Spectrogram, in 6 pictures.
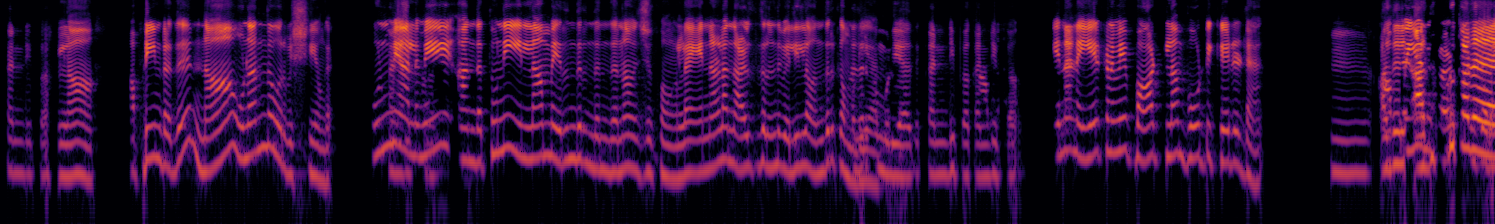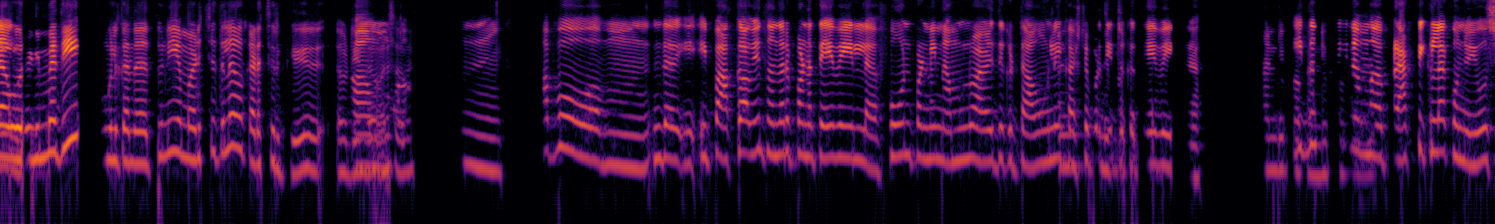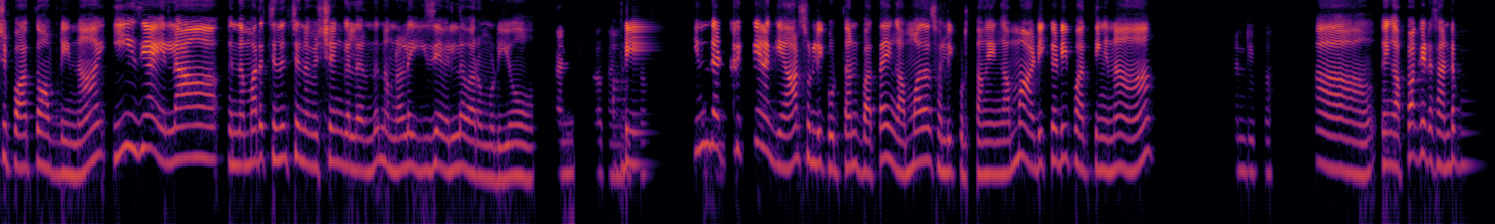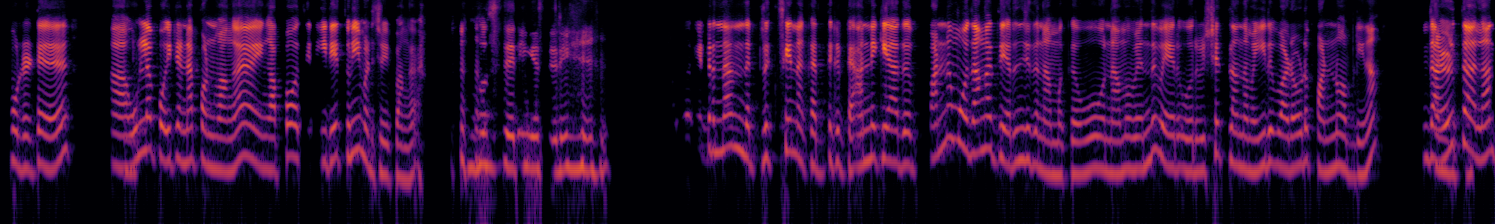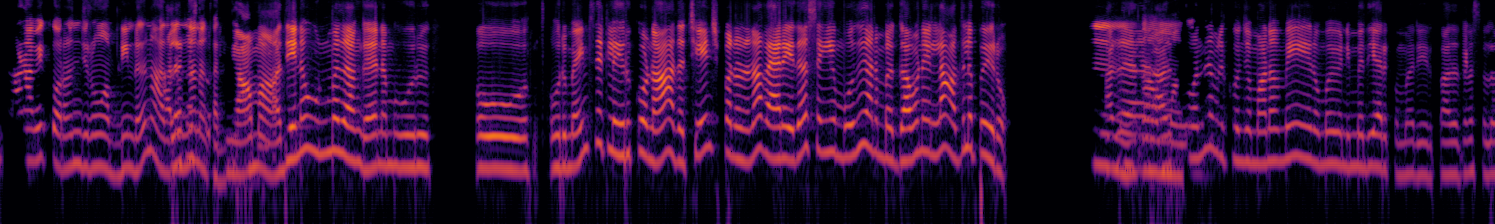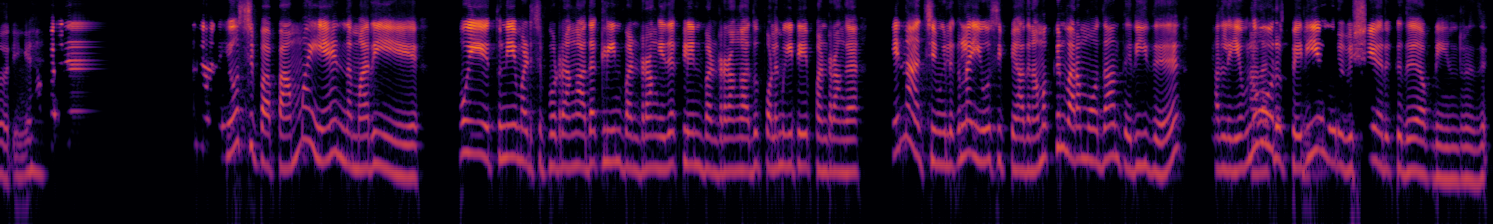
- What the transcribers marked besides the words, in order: distorted speech; laughing while speaking: "அப்படின்ற மாரி சொல்றீ"; tapping; drawn out: "அப்போ"; in English: "பிராக்டிகலா"; drawn out: "எல்லா"; in English: "ட்ரிக்கு"; drawn out: "ஆ"; laughing while speaking: "ரொம்போ சரிங்க சரிங்க"; laugh; in English: "ட்ரிக்ஸயே"; in English: "மைண்ட் செட்ல"; in English: "சேஞ்ச்"; drawn out: "அத"; laughing while speaking: "சொல்ல வர்றீங்க?"; unintelligible speech
- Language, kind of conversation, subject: Tamil, podcast, அழுத்தம் வந்தால் அதை நீங்கள் பொதுவாக எப்படி சமாளிப்பீர்கள்?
